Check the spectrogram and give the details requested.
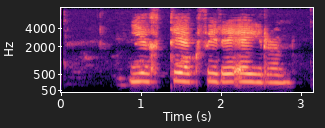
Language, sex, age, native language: Icelandic, male, 9, Icelandic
